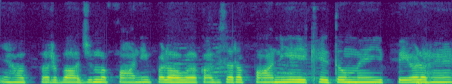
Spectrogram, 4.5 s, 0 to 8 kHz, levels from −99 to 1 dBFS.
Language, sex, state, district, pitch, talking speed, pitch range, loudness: Hindi, female, Jharkhand, Sahebganj, 220 Hz, 225 wpm, 215-225 Hz, -16 LUFS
